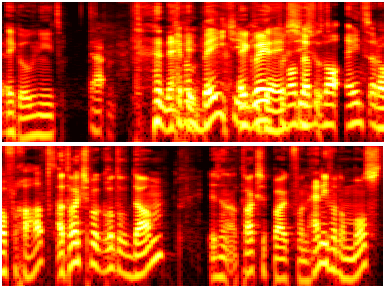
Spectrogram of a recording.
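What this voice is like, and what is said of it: Limburg Dutch accent. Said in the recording (Dutch): “mijn limburgse accent ... waarom ik dat accent nog steeds heb”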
